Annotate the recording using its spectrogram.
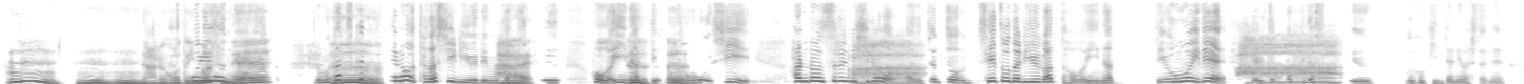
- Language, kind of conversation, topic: Japanese, podcast, イライラしたときに、すぐ気持ちを落ち着かせるにはどうすればいいですか？
- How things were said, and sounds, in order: none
